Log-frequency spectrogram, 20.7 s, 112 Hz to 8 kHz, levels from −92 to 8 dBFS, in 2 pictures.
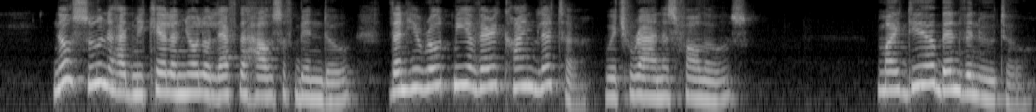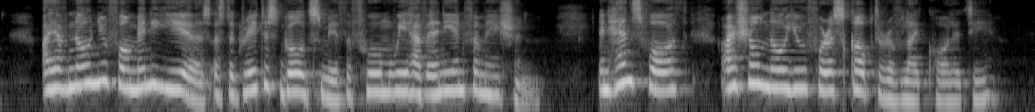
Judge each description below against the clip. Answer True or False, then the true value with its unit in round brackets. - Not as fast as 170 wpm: True (155 wpm)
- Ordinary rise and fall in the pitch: False (5.7 semitones)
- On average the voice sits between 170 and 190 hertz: False (250 Hz)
